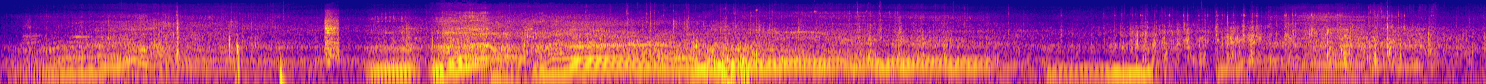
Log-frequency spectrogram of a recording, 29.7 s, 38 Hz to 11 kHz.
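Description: Off-road 4x4 engine running, revving up and down a few times with steadier stretches between. A sharp knock comes about six and a half seconds in.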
